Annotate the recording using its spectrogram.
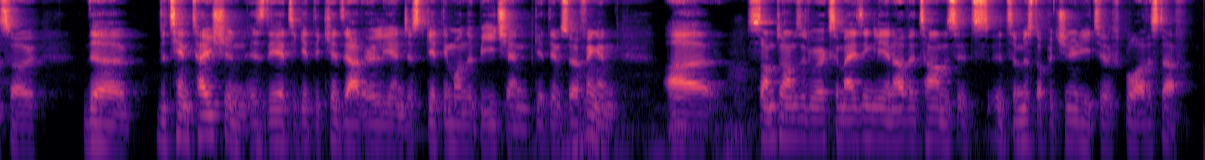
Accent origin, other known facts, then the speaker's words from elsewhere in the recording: Durban, KwaZulu-Natal, South Africa; growing up in, in and around Durban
